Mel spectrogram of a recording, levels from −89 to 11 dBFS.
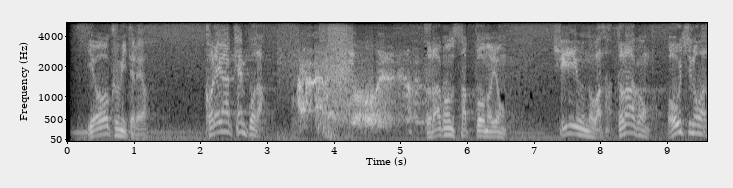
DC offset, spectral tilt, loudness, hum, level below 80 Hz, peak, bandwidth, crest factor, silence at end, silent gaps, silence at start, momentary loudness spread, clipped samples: under 0.1%; -5 dB/octave; -15 LUFS; none; -44 dBFS; 0 dBFS; 5.4 kHz; 16 dB; 0 s; none; 0.1 s; 14 LU; under 0.1%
